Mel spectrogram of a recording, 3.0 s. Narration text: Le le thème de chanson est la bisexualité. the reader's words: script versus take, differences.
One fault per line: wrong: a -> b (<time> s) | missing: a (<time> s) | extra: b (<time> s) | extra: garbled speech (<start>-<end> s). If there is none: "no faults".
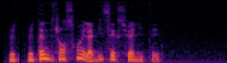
no faults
